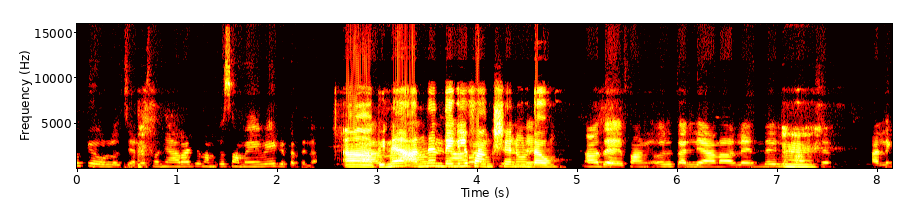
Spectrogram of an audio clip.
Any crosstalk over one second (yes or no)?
yes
